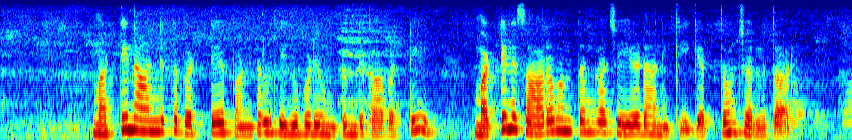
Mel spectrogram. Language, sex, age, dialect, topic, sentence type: Telugu, female, 46-50, Utterandhra, agriculture, statement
